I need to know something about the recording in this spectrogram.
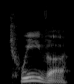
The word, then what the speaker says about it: Tweva: to correct that name twea it's actually we pronounce it twea it's more like the TV TWA um but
